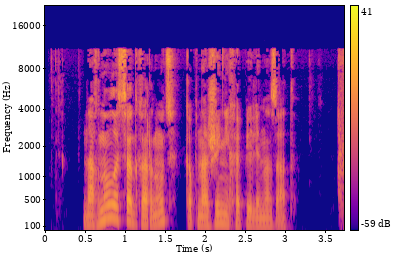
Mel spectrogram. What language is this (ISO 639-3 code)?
bel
